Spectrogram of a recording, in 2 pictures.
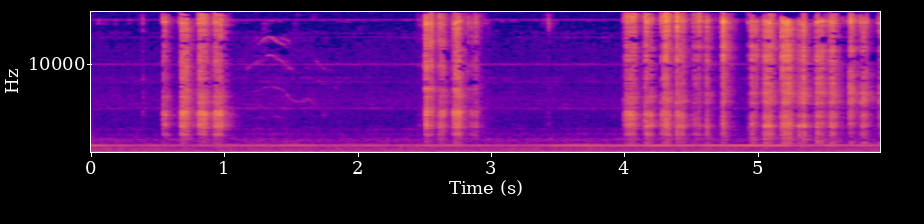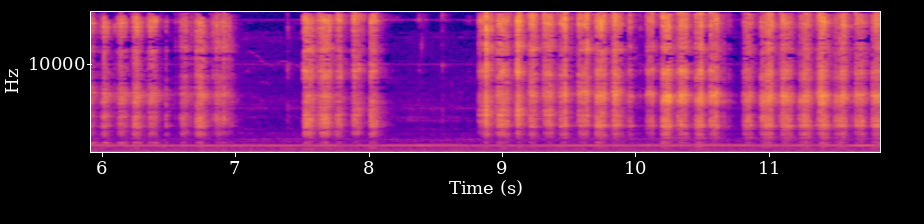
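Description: A Spyderco Endura's K390 steel blade scraped across a coarse Venev F150 diamond stone held in the hand, in runs of quick rasping strokes with short pauses: two brief runs, then longer, busier runs from about four seconds in. This is the coarse stone refining an edge that has already been apexed.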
